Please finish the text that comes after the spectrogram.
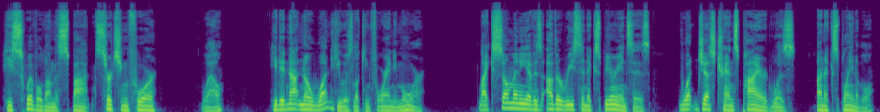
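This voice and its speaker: A man's voice: lowish voice, unhurried, no room sound, studio quality. A man reading scripted fantasy fiction as a dramatic audiobook narrator.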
